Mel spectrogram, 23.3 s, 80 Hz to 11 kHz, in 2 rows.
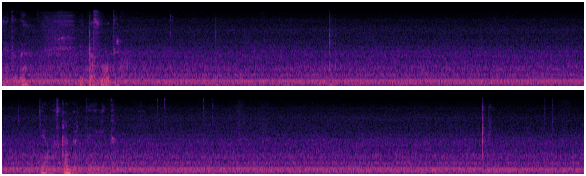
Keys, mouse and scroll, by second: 1.8 KP_0, 6.6 KP_7, 11.4-12.3 scroll down 8, 13.3 scroll up 1, 14.8 click, 15.8 click, 21.4 g.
